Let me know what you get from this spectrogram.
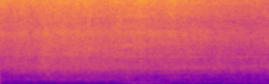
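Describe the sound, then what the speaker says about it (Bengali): Water poured onto hot fried semolina for halwa puri sends up a loud, steady hiss of steam that fills the whole moment and fades only slightly toward the end. "তো এখন আমি জল দিয়ে দেব"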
